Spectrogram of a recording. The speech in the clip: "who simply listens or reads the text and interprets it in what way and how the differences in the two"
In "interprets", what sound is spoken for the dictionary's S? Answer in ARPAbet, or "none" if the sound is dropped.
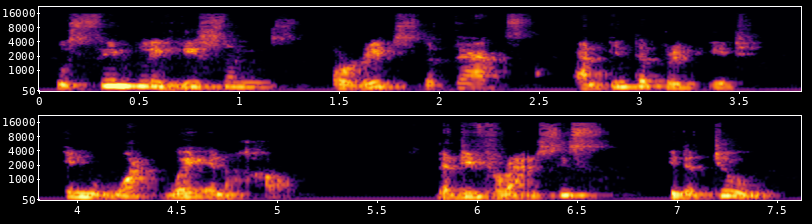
none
